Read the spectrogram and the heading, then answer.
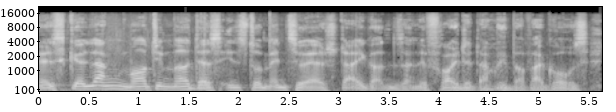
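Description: A man acting in a German audio drama as a bewildered, troubled gentleman, telling his account in a solemn, halting way. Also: lowish voice, creaky, faint music behind. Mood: earnest recounting.

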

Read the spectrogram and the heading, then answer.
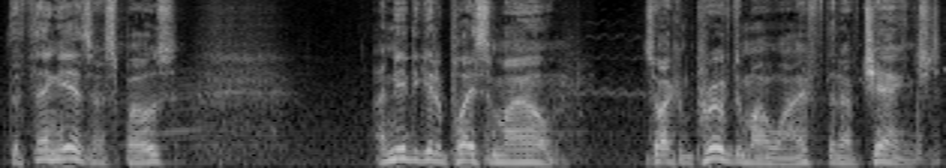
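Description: An actor playing an earnest, humble American ranch hand in a western video game, speaking haltingly and deferentially in a gravelly voice. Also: male voice, medium pitch. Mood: earnest, hesitant. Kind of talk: video game cutscene acting.

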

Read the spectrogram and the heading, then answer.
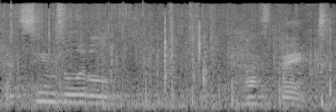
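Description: A woman's voice: mid-range voice, unhurried, natural voice. An actress playing a stubborn young female soldier in a video game, speaking in a wry, casual way. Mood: wry, sceptical. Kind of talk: video game cinematic acting. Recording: loud game ambience and vehicle noise.

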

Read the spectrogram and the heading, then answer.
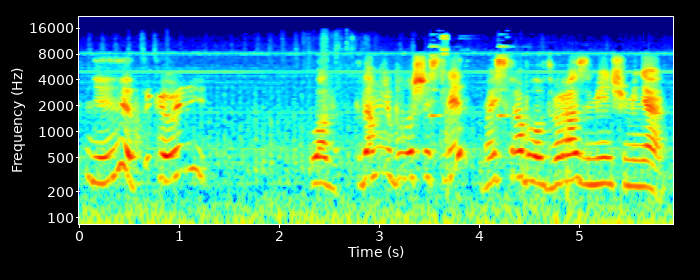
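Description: A woman's voice: high-pitched, moderate pace, dull audio. A woman chatting casually during a game, teasing and insistent, repeating herself. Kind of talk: casual chat while gaming.

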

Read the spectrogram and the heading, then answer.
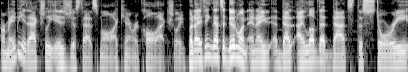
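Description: Low-pitched young man, casual commentary. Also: dry recording. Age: young adult. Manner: informal, explanatory. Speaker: reaction video host. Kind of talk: casual reaction commentary with some reading aloud. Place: small room indoors at a desk. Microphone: close desk microphone.

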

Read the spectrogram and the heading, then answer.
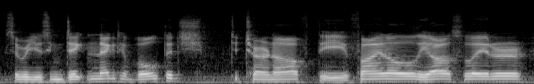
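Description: A man giving a casual, unscripted hobby demonstration, haltingly searching for words, in a home workshop. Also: medium pitch, level tone. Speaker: amateur radio hobbyist presenting homebrew project. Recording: clear background noise, room ambience.

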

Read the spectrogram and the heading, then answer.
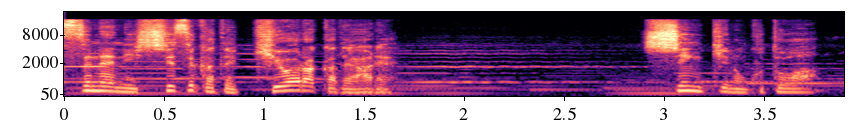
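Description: A man's voice: mid-range voice, normal speed, vocal fry, music in the background, natural voice. A man voicing a solemn young soldier in an anime game, reciting in a formal way.

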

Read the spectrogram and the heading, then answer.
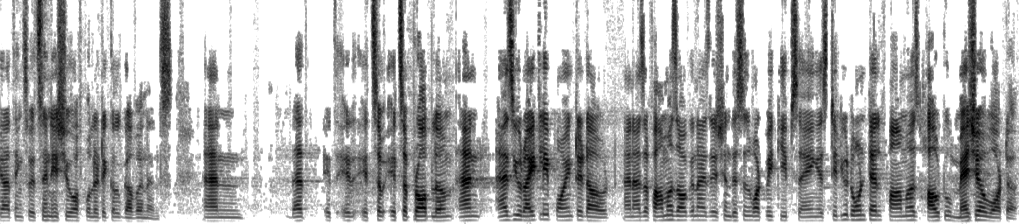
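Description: A middle-aged farmer from Punjab speaks from the floor of a conference hall into a handheld microphone. He is emphatic and forceful, with a slightly raised, bright voice. Faint background noise is present. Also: fairly high pitch. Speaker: farmer, audience member.

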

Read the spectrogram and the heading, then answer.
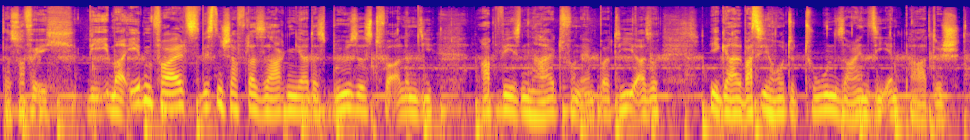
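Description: A man's voice: medium pitch, normal speed, over music. A man, talking earnestly and explaining things as co-host of a true-crime podcast.

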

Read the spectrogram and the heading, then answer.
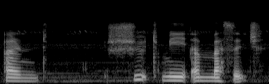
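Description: A woman voicing a refined, possessive female vampire centuries old, speaking in a formal, old-fashioned way in a soft, intimate ASMR roleplay. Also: low-pitched, fairly even intonation, slow pace, dull audio. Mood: sultry, possessive.

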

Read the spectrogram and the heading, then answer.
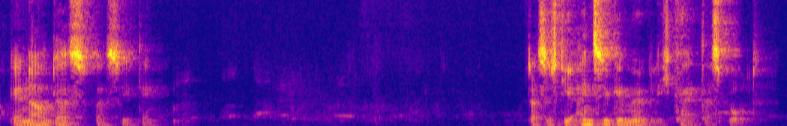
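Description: An actor playing an earnest, educated man in a sea adventure radio play, with a measured, literary delivery. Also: low voice, sharp tone. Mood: urgent, concerned. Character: earnest, educated castaway man narrating his sea ordeal. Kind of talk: German radio play acting and narration. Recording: roomy, faintly noisy old radio play.

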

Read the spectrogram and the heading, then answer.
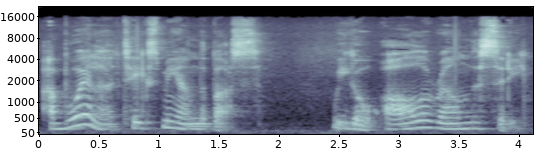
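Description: A woman reading a children's picture book aloud in an expressive, deliberate storytelling way, lingering over phrases. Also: lowish voice, creaky. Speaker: storybook reader.

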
